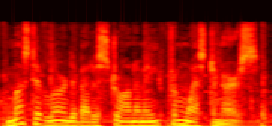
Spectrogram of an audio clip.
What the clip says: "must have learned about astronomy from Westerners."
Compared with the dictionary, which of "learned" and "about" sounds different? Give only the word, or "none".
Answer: none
